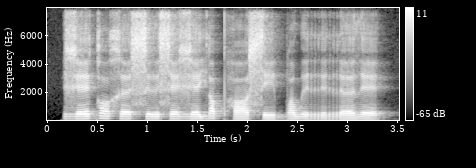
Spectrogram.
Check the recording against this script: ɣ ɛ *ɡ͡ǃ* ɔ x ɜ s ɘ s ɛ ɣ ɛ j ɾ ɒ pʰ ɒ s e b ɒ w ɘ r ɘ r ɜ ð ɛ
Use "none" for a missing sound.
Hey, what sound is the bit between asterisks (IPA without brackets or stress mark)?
ɡ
